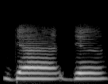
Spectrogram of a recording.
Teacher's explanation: Tengah lidah dengan lelangit keras. Ja. Bukan je.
